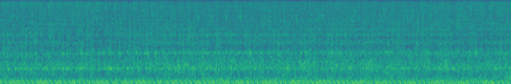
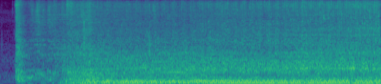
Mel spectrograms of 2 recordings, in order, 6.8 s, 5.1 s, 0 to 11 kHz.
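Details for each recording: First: 1969 VW Beetle 1500cc air-cooled, cold start with a bit of choke: steady, even, busy rattly air-cooled clatter with no misses or knocks; normal cold idle. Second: 1969 Volkswagen Beetle 1500cc air-cooled, cold start on the third try needing a bit of choke: engine catches suddenly, surges, then settles into a steady, slightly uneven idle.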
